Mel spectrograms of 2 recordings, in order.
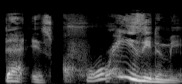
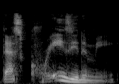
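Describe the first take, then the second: First: CRAZY stretched out and pitched up high; slow it down and lean hard on "crazy"; emphatic disbelief. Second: Said in the usual way. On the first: Real, not acted. Repeats own verdict with emphasis.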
